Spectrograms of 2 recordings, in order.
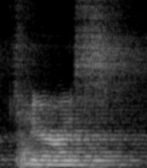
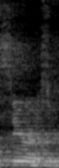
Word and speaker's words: Caerus: little bit of intro here so some people pronounce it cirrus keris keras we go with the cirrus project what's great about this is cirrus is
